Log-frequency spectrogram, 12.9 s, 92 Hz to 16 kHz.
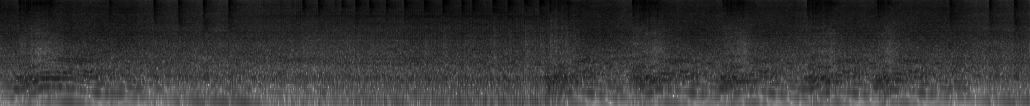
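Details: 2001 Honda CR250 two-stroke, freshly started after not running: crackly revving rising and sagging lazily, slow to pick up, smoking heavily; owner suspects rich running, fuel mixture or excess oil, unconfirmed.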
